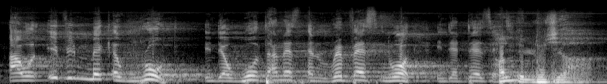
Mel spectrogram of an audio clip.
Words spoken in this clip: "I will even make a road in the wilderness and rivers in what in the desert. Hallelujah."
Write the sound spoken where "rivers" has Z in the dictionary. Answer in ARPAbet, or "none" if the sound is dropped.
S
